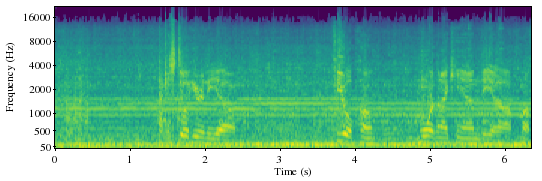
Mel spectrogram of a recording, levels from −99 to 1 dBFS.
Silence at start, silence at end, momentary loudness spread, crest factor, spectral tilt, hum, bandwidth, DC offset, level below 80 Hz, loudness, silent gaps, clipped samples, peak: 0 s; 0 s; 7 LU; 10 dB; -5 dB/octave; none; 15.5 kHz; under 0.1%; -22 dBFS; -9 LUFS; none; 0.4%; 0 dBFS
